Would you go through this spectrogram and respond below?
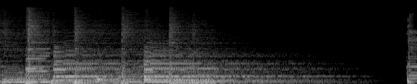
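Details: Jazz band music with drums, brass and saxophone, fading to silence before a brief loud burst; no animal sound is heard.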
